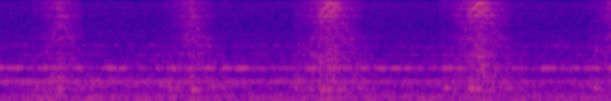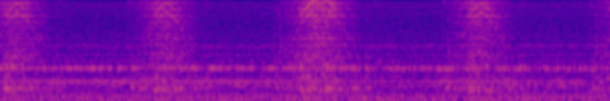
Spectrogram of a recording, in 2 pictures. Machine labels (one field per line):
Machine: slide rail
